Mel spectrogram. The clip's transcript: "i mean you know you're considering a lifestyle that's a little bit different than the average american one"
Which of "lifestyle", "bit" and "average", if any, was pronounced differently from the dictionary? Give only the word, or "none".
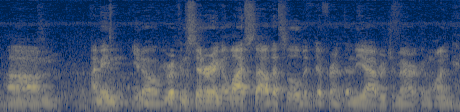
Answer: none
